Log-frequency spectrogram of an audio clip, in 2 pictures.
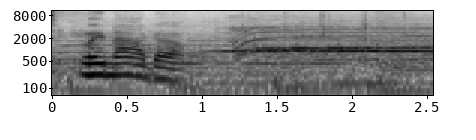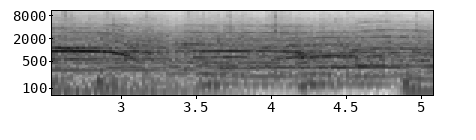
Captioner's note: audience cheering and applauding; graduation music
